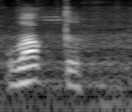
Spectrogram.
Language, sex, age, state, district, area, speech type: Urdu, male, 18-30, Maharashtra, Nashik, urban, read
